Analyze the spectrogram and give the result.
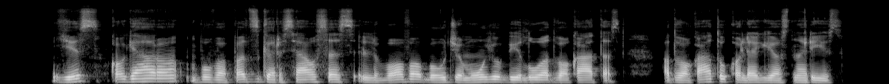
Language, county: Lithuanian, Utena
